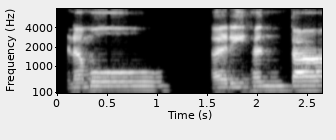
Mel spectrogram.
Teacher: नमो अरिहंताणम, इसमें अरि ये ह्रस्व है, किंतु हंताणम ये दीर्घ है, तो ता को दीर्घ ही पढ़ना है। नमो, नमो में मो दीर्घ है, तो मो को दीर्घ ही पढ़ेंगे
